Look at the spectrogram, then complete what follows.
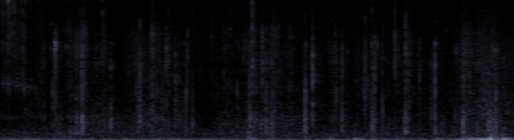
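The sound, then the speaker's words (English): Crunching of tater tots being chewed in a taste test of regular Kroger rounds, regular Ore-Ida, regular mini Ore-Ida and regular Publix tots, starting with regular Kroger; a steady run of crisp, irregular crackles and bites over a low rumble, with no talking. “Let's do regular Kroger rounds, regular Orida, regular mini Orida, regular Publix.”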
